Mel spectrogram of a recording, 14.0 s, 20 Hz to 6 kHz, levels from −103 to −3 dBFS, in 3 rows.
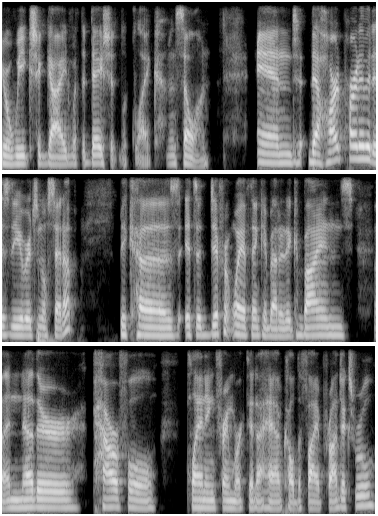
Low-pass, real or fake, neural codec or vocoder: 5.4 kHz; real; none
